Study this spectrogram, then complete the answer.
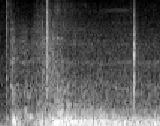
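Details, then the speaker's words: Blazer that had sat for a couple of weeks: a short crank, then it catches at once and settles into a steady idle, a normal quick start. "I just wanted to show you my trucks been sitting for a couple of weeks here and when I go to crank it"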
